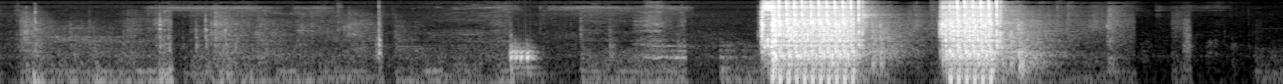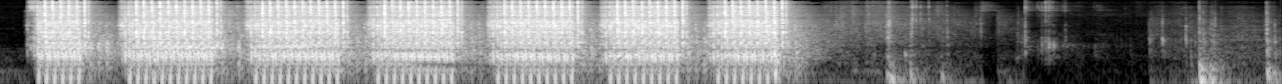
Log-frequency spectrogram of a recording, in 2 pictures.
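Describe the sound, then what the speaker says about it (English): A Tokyo Marui SCAR-H next-gen airsoft electric gun with a high-speed motor and Prometheus gears fires several rapid full-auto bursts, sharp mechanical buzzing strings separated by short pauses and quieter handling clicks. "the combination of the high-speed motor and the Prometheus gears are obviously quite fast, quite nippy"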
